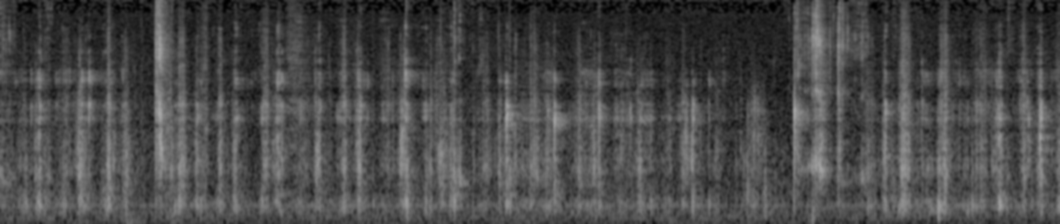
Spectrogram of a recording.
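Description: A person chewing and crunching bites of deep-dish pepperoni pizza, a run of short, irregular mouth clicks and crunches, with a louder crunch about eight seconds in.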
